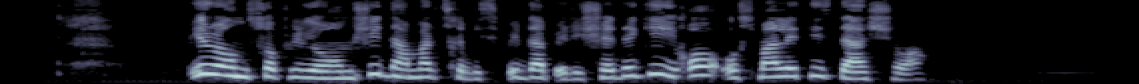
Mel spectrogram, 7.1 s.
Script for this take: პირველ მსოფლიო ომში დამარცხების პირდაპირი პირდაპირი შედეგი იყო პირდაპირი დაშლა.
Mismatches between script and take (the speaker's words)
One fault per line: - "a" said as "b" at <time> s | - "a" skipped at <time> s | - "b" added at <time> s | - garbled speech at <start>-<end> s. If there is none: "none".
- "პირდაპირი" skipped at 3.7 s
- "პირდაპირი" said as "ოსმალეთის" at 4.6 s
